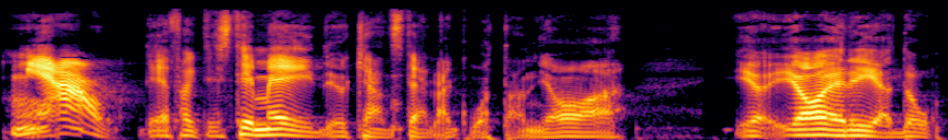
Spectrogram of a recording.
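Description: A man voicing an eager female cat in a children's story, starting her lines with a high meow. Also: very animated, vocal fry, sharp tone, full character voice. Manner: high squeaky meows before speaking. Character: eager female glitter cat who keeps meowing.

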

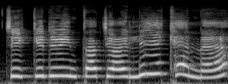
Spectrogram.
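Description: A woman voicing a cheerful, proud little witch girl in a storybook reading. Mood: hopeful. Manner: squeaky, eager child voice.

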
